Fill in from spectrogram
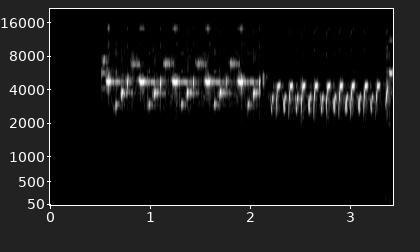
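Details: European goldfinch singing the Jordanian song style, taken from a clean training tape: after a brief pause come bright, ringing repeated phrases, followed by a quick mechanical trill of identical short notes.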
